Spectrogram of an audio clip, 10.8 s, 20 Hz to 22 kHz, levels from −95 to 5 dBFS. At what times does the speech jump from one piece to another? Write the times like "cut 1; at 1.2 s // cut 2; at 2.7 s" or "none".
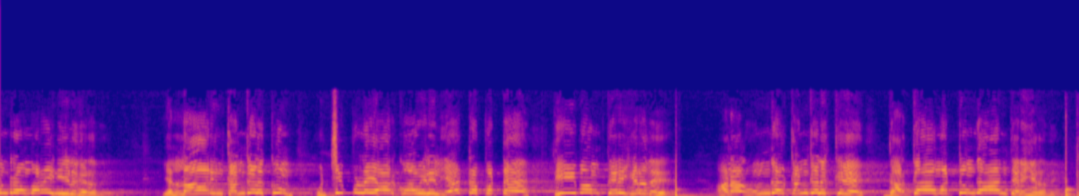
none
